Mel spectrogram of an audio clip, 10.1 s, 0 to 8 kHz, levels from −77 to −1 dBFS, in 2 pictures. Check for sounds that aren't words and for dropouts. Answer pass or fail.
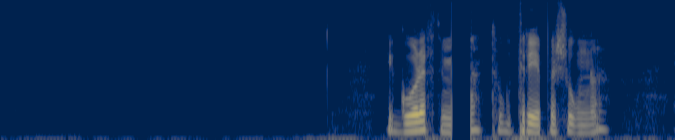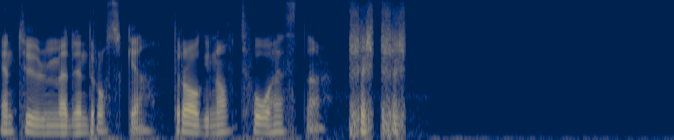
fail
